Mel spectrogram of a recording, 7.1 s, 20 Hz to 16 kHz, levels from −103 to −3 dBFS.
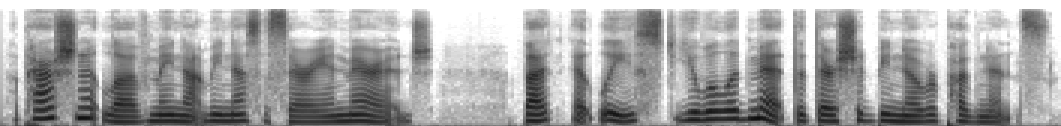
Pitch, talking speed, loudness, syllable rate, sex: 190 Hz, 180 wpm, -20 LUFS, 5.5 syllables/s, female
